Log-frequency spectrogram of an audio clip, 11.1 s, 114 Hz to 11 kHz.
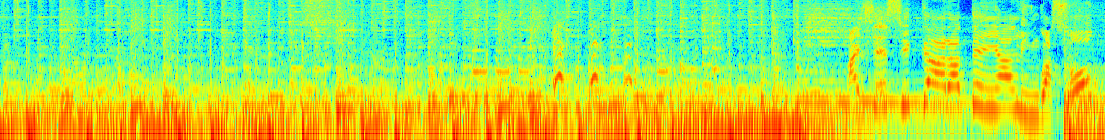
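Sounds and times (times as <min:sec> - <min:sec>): drums and hand percussion: 0:04.0 - 0:08.5.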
